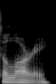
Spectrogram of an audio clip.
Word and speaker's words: Solari: And it is pronounced Salari, right?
